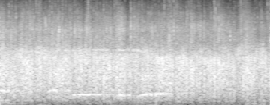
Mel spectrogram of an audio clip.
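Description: A concert audience at a university band performance applauds steadily and loudly throughout, a dense, sustained wash of many hands clapping with no break.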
